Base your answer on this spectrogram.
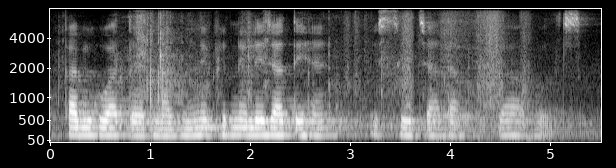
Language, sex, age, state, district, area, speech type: Hindi, female, 30-45, Bihar, Samastipur, rural, spontaneous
